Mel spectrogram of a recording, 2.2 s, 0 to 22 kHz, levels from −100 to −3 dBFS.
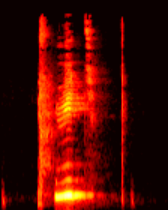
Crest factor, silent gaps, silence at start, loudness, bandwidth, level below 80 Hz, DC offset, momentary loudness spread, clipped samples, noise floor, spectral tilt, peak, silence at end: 20 dB; none; 0.55 s; -18 LUFS; 16 kHz; -78 dBFS; under 0.1%; 19 LU; under 0.1%; -67 dBFS; -2.5 dB/octave; -4 dBFS; 1 s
